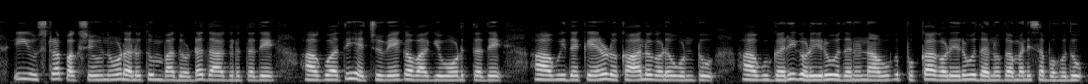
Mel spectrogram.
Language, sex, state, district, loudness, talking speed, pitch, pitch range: Kannada, female, Karnataka, Chamarajanagar, -16 LUFS, 125 wpm, 205 Hz, 200-220 Hz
